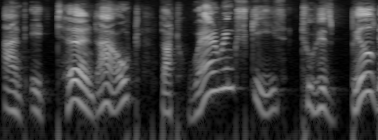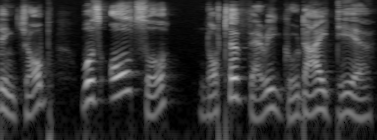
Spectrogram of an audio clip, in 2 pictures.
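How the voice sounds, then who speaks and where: In a husky, sing-song voice, a storyteller reads a children's book aloud at a slow, careful pace. The pitch rises and falls dramatically from one phrase to the next, and key words get stretched out.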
